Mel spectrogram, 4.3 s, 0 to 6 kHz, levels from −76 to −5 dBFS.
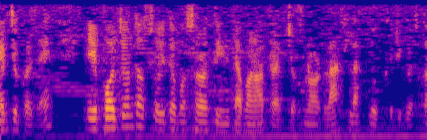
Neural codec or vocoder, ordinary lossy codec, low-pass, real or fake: none; AAC, 32 kbps; 5.4 kHz; real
